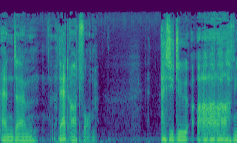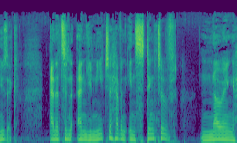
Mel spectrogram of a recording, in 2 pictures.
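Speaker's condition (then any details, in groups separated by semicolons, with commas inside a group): Stutter; stutter since childhood, severe in youth, fear of speaking, shyness, later gained confidence; stutter still present, noticeably slowing interview, more relaxed as interview goes on; worse under stress, less when relaxed, chose menu items by what could be said; repeated sounds, prolonged sounds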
